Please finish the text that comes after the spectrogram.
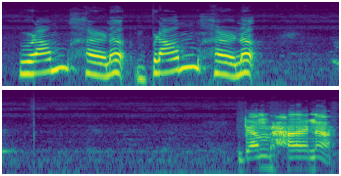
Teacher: স্থান পরিবর্তনের ফলে আমরা মটা অর্ধ উচ্চারণ করবো আর হটা পূর্ণ। মানে অনুনাসিক ধ্বনিটা আমরা অর্ধ উচ্চারণ করব আর হটা পুরোপুরি মানে পূর্ণ উচ্চারণ করব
